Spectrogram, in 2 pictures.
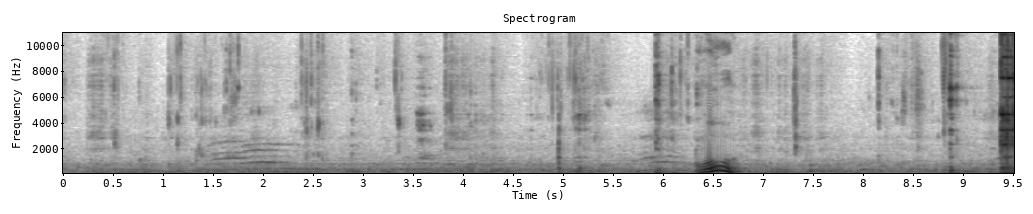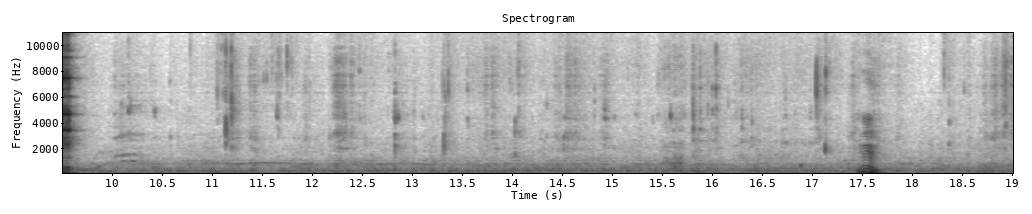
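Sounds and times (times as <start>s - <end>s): metal utensil clinking on plate: 8.8s - 9.7s.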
